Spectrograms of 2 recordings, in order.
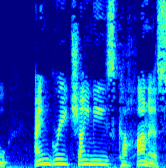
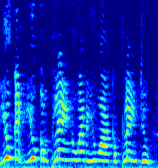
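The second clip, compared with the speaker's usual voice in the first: imitating the supervisor. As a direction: parody her as dismissive. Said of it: "so she said".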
